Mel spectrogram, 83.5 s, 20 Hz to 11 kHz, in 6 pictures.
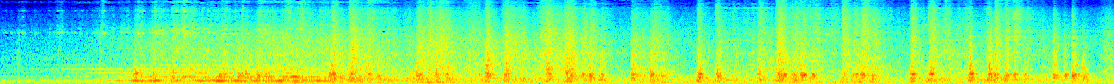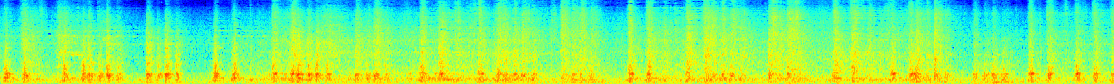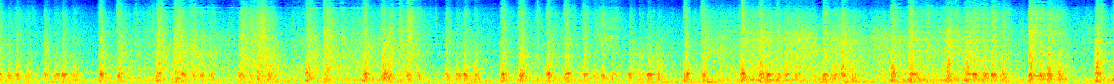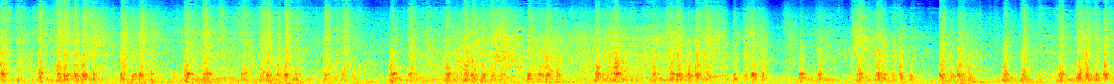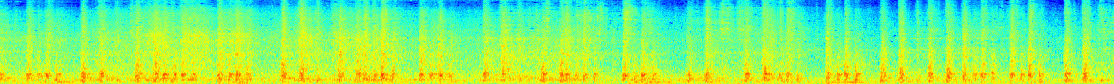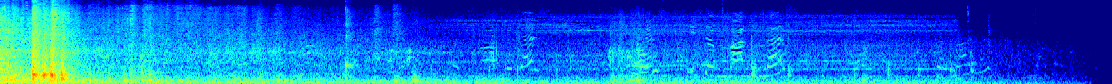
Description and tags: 13.10.2010: freight train field recording send to me by one of my Sound City project fans. recording made on Romana Dmowskiego street in Poznan.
